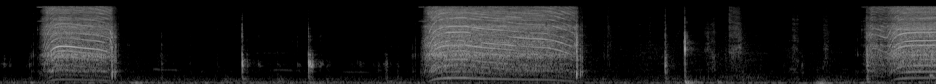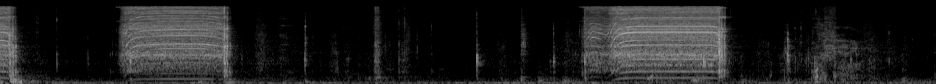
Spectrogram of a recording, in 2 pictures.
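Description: Milwaukee cordless drill/driver backing out screws, in five short runs of about a second each, with small clicks and knocks of handling between them. Its motor pitch sags slightly under load in some runs.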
